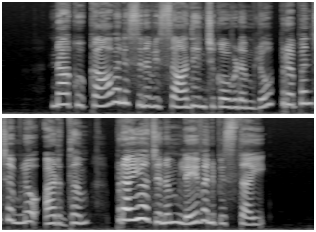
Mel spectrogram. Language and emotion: Telugu, sad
